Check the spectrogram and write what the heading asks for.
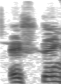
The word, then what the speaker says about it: Estaing: Estin avec un G à la fin, ça fait vraiment marseillais ça. Il y a d'autres mots qui ont un peu cette même prononciation.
